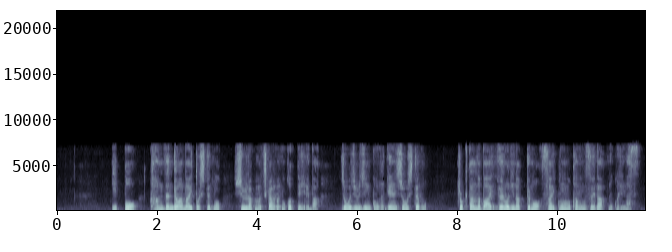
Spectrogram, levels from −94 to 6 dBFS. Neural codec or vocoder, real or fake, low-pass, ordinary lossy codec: autoencoder, 22.05 kHz, a latent of 192 numbers a frame, VITS, trained on one speaker; fake; 7.2 kHz; AAC, 48 kbps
